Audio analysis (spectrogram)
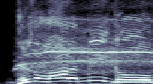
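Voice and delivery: high, shouted leprechaun. Acted. Cohost riffs on the movie in a shouted leprechaun voice. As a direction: cry it out like a greedy leprechaun.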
